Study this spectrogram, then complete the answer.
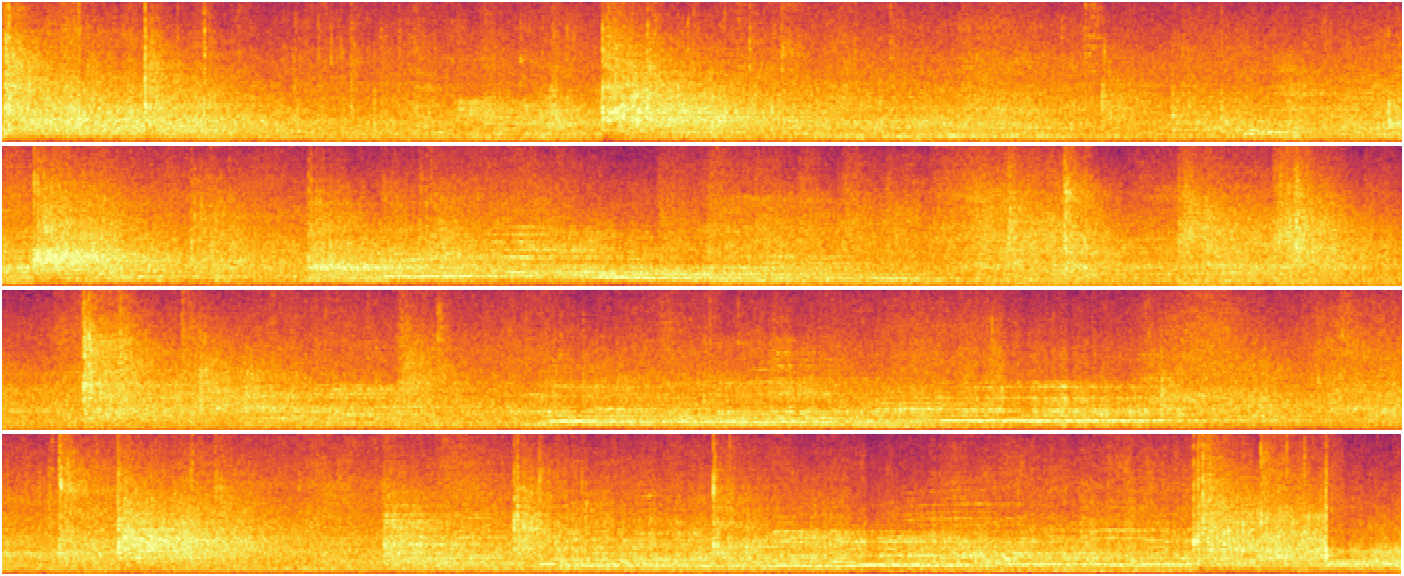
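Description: Spectators chatter and shout in the stands.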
